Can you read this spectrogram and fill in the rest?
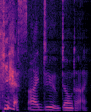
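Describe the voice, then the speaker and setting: A woman's voice: medium pitch, expressive, slow pace, a little mellow, dry recording. A woman playing a tipsy, bored American wife in her twenties, flippant and cynical, in a radio drama. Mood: tipsy, bitter. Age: 20s. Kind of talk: naturalistic radio drama acting.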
